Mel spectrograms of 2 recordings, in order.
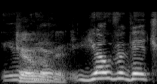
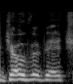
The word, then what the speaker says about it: Jovovich: say Millie you know actually Yovich or Jovovich it depends on whether you pronounce the J goes open source guns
